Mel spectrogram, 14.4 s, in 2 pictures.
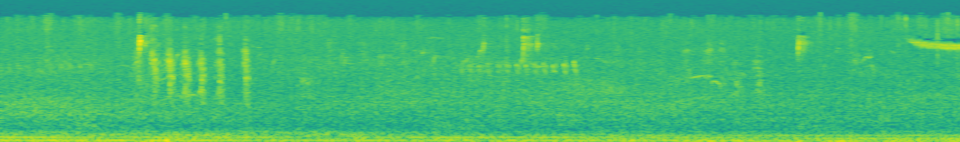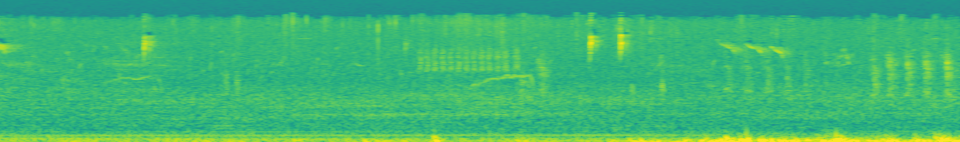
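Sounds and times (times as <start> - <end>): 
other birds calling: 0.8 - 14.3.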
